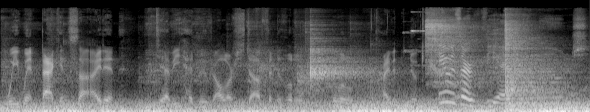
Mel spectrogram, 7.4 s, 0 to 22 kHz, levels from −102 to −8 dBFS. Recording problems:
household noises; very loud; throughout; 4 dB above the speech
low rumble; loud; throughout; 5 dB below the speech

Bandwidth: 16 kHz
